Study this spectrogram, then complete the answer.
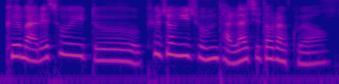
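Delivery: ordinary delivery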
